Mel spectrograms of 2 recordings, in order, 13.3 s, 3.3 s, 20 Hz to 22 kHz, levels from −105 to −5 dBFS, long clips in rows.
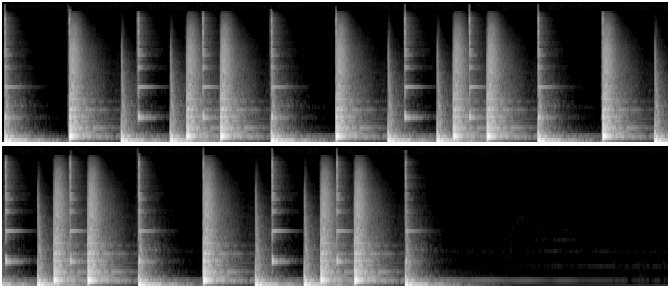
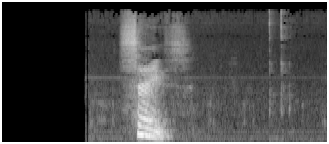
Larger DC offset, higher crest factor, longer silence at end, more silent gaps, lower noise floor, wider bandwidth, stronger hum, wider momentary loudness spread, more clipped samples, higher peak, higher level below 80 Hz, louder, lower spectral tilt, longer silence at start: neither; about the same, 20 dB vs 22 dB; first, 2.4 s vs 1.45 s; neither; first, -87 dBFS vs -56 dBFS; about the same, 16 kHz vs 17 kHz; neither; second, 14 LU vs 26 LU; neither; about the same, -2 dBFS vs -2 dBFS; first, -26 dBFS vs -64 dBFS; second, -22 LUFS vs -16 LUFS; first, -6.5 dB/octave vs -3.5 dB/octave; second, 0 s vs 1.2 s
